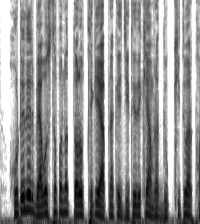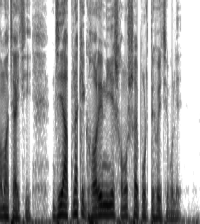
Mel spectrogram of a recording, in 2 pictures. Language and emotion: Bengali, sad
